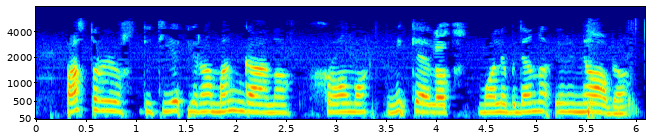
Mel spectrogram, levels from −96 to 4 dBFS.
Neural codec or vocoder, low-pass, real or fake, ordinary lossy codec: none; 7.2 kHz; real; MP3, 24 kbps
